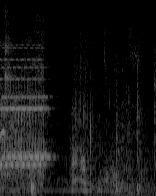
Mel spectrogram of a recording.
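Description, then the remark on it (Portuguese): A telephone rings once with a loud, steady electronic trill lasting under a second, then cuts off as a person starts speaking. “O fax, com telefone, está do lado esquerdo.”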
